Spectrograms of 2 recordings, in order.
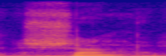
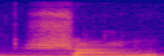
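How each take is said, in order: First: The syllable is light and toneless. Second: The syllable has a low dipping tone. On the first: "in the neutral tone" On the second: "In the third tone"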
